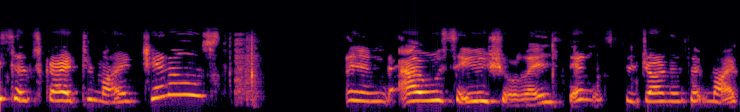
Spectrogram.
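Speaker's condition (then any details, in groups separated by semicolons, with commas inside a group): Cerebral palsy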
